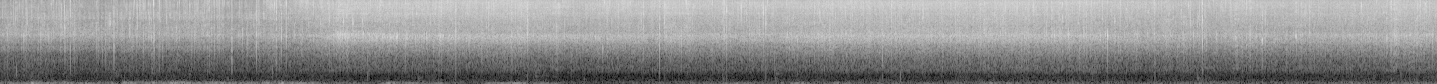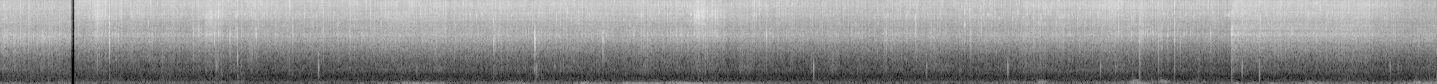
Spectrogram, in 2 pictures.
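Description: Egg-in-bread with bacon and cherry tomatoes frying in a pan, with a steady sizzle and a few small pops of fat.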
